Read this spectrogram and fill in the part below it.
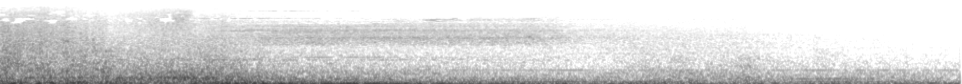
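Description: A triumphant game fanfare rings out and then fades away.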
